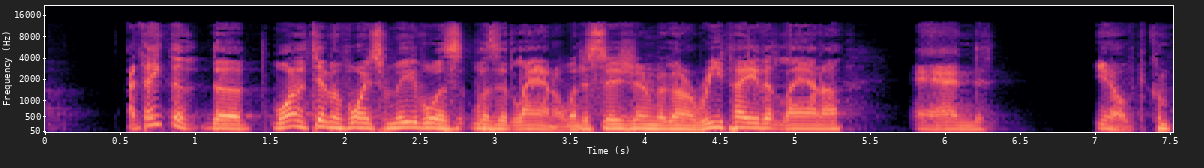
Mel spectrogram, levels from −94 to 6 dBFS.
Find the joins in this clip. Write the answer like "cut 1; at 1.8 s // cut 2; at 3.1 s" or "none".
cut 1; at 3.6 s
